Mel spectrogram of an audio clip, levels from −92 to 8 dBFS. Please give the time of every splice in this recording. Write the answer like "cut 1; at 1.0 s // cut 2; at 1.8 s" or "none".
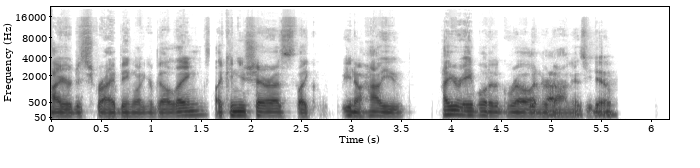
cut 1; at 1.5 s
